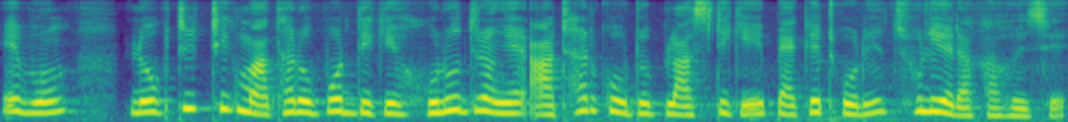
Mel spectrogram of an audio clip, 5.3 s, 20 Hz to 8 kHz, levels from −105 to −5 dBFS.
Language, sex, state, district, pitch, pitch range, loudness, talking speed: Bengali, female, West Bengal, Alipurduar, 260 Hz, 235-290 Hz, -15 LUFS, 180 wpm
